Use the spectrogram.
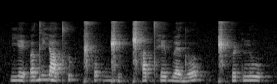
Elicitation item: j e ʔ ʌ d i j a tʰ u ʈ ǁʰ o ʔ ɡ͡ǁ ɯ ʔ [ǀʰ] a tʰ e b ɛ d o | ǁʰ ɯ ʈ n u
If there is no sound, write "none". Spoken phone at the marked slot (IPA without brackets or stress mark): ǁʰ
